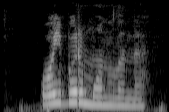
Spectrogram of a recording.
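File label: "ойбырмунлыны" Komi-Zyrian, female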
